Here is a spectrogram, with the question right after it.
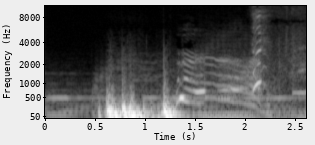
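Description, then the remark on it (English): A man, hurrying so fast down a staircase that he trips, tumbles the rest of the way down: a rapid cluster of heavy, irregular thumps and bumps, then a rising and falling whiny, wailing cry that trails off over a low hum. “trying so fast to get down the stairs that he tripped and fell the rest of the way down”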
